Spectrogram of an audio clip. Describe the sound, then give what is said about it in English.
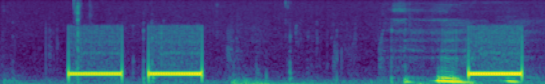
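Steady telephone tones sound as a call is dialled and rings through. Three even beeps are heard: two close together, then a gap with a brief noisy burst before the third. “Give me your phone. I'll just try and ring him now. Well, he said he'd be available, so. I'll just dial this in and we'll see if we can get to.”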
